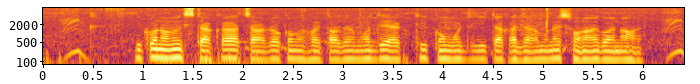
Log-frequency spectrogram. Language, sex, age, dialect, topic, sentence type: Bengali, male, 18-24, Northern/Varendri, banking, statement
